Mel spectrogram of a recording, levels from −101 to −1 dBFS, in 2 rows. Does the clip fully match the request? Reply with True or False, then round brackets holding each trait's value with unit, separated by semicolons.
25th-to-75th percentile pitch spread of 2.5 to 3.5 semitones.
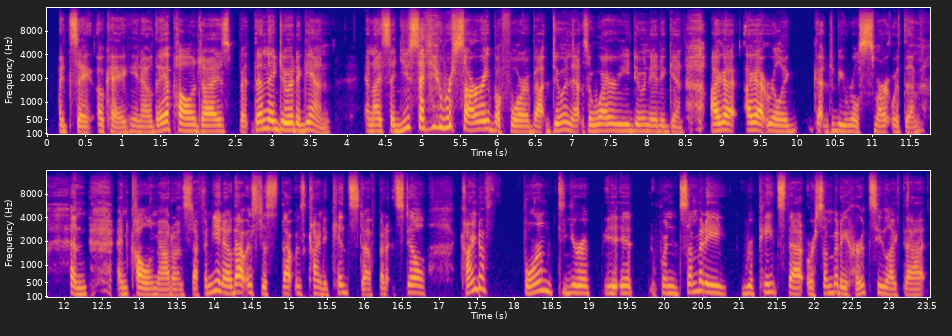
False (4.1 semitones)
